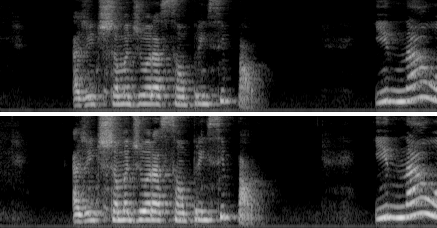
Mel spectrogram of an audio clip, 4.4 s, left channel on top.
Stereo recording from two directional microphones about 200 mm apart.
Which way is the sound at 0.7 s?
45° right (ahead or behind).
